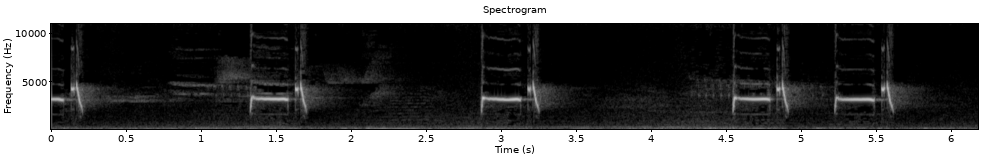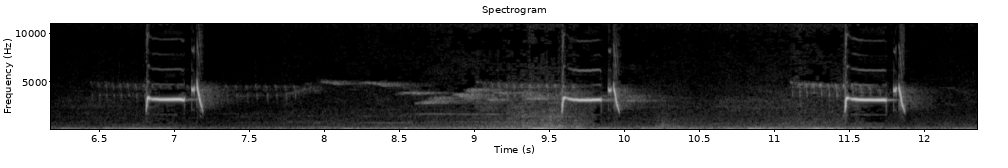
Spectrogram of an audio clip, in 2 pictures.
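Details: Bar-winged prinia singing actively with an open beak: a long series of about ten sharp, high chirps, each a flat whistle with a quick upward flick, at uneven intervals of about one to two seconds, over low background hum.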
